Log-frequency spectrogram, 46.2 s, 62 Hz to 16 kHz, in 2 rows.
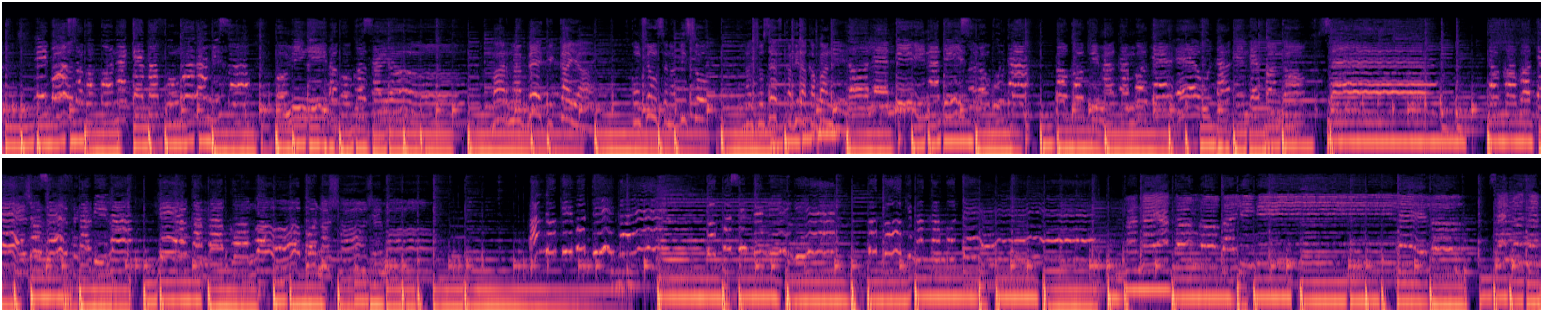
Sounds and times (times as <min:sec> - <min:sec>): Music: 0:00.0 - 0:46.1.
